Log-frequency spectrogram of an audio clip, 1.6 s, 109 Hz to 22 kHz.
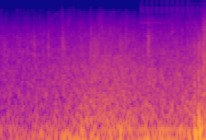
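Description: A destroyed target blows up in the mech combat game MechWarrior 5 Mercenaries, a loud, sustained rumbling explosion with a heavy low roar that swells and holds, no voices over it.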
